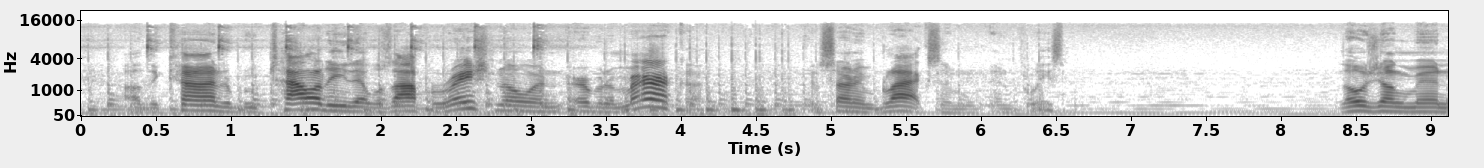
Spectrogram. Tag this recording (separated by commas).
Speech, Music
